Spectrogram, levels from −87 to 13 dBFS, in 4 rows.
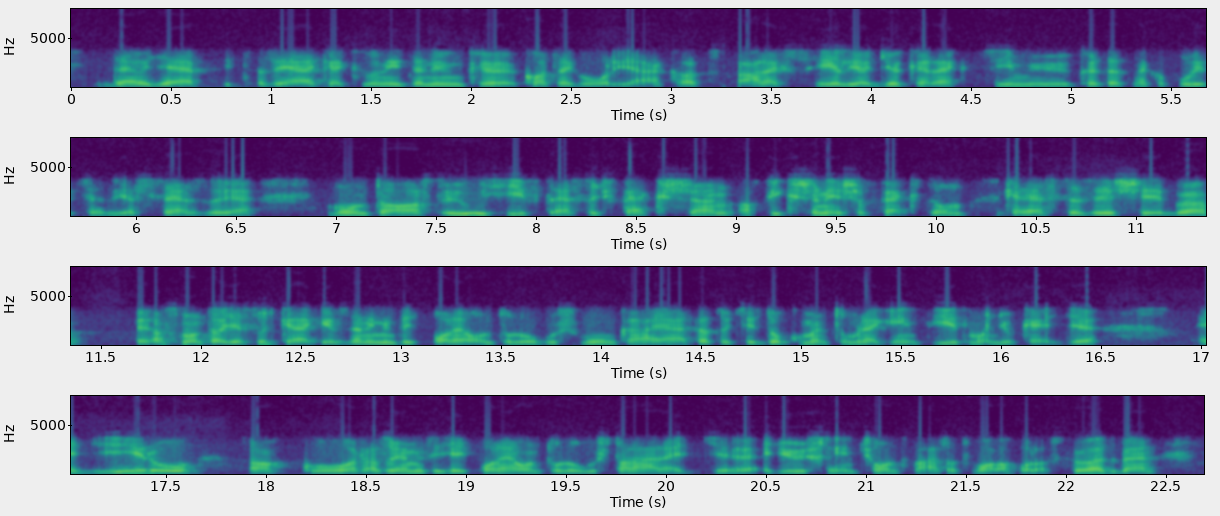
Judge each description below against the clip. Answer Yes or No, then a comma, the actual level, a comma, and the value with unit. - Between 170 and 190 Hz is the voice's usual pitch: No, low, 125 Hz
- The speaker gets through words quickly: Yes, fast, 175 wpm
